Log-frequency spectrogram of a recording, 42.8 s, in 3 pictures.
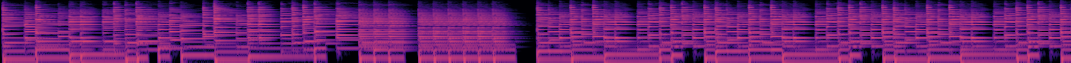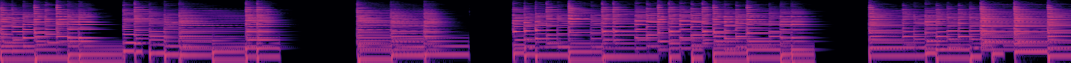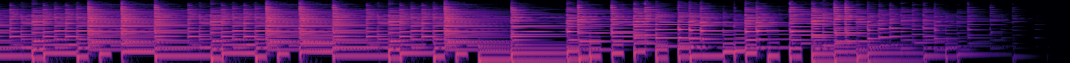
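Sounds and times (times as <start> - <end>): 
MIDI piano and bass: 0.0 - 18.2, 19.0 - 42.7.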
